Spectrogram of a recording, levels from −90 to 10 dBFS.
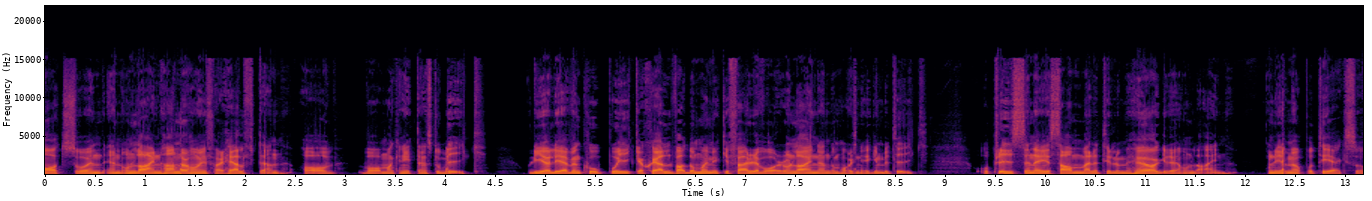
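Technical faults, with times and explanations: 1.34–1.37 s, 4.00–4.03 s, 8.07–8.11 s and 12.36–12.39 s: damaged data in a compressed stream. You get four short glitches, each about 34 ms: between "så en en" and "har ungefär hälften av", right after "hitta i en stor", at 8.07 s, and after "och med högre online". Corrupted bytes throw the decoder off, so it loses sync and skips ahead to the next frame header, leaving a brief disturbance.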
